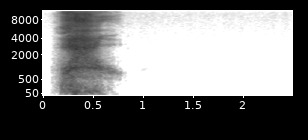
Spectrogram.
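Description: A man's short, breathy sigh or exhale into a close microphone, lasting about half a second just after the start.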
